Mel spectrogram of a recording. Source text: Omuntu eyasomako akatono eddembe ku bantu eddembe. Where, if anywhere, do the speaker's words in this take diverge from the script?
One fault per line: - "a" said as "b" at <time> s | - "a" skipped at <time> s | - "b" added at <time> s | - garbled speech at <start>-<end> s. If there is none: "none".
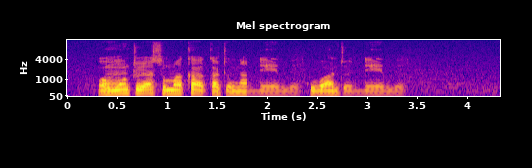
none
